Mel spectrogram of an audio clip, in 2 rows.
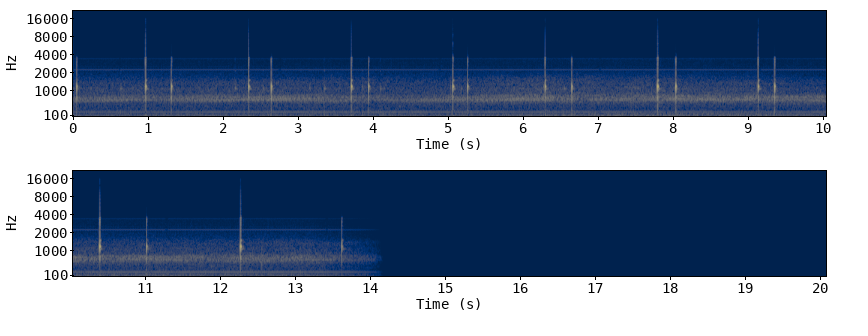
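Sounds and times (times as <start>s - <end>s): sharp ticks: 0.0s - 5.4s, 6.2s - 6.8s, 7.5s - 8.2s, 9.0s - 14.0s
faint whining tones: 0.0s - 14.2s
steady hum: 0.0s - 14.2s.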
